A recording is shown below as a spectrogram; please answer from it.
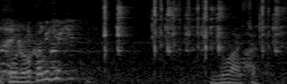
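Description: A brief bit of a man's speech, then a quick, irregular run of light clicks: typing on a laptop keyboard.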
